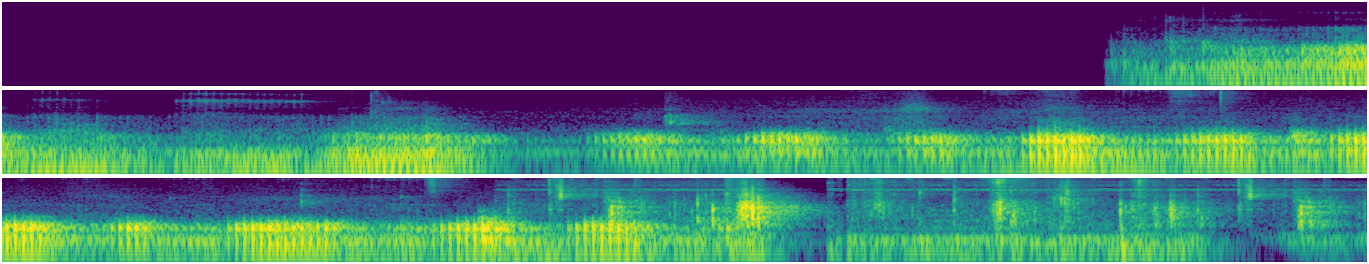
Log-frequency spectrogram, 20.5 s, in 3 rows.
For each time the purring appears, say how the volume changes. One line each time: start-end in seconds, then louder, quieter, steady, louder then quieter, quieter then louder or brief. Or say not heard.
5.6-17.3 louder.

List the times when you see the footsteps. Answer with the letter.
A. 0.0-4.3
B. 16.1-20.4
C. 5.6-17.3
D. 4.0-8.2
B.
